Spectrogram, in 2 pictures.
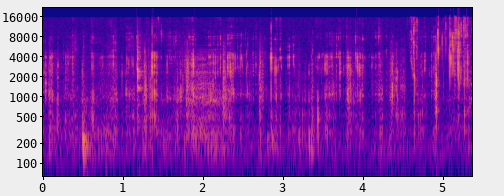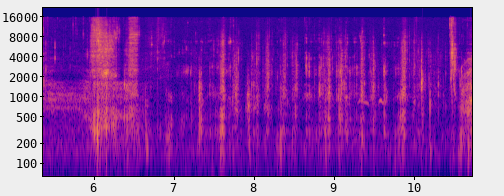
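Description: Close-miked chewing of a mouthful of pork kimchi stew, full of small wet clicks and crackles, with one louder, longer mouth sound about six seconds in.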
